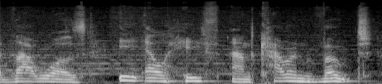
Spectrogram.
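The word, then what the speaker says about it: Voigt: That was Eel Heath and Karen Vote here on the Salopian mixtape. And spelled how? V O GT T. Yes. Well, well done with uh vote.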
